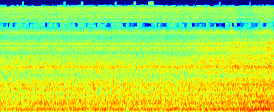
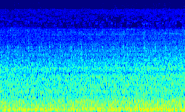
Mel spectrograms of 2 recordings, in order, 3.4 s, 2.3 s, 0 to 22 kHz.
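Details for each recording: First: 1979 Buick Limited Landau, 350 Buick V8, first run after long storage, old gas drained, new fuel pump, some two-stroke gas in fuel, smoking a little: loud, uneven idle with lumpy low pulse and rising roar; rough idle. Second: Forgotten 1979 Buick V8, first start in 20+ years after tank drained, new fuel pump and battery: steady, even low rumble with no knocks, misses or stumbles; normal idle.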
